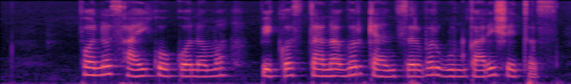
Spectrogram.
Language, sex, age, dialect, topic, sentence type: Marathi, female, 25-30, Northern Konkan, agriculture, statement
